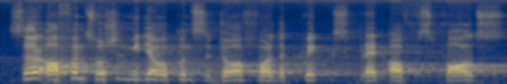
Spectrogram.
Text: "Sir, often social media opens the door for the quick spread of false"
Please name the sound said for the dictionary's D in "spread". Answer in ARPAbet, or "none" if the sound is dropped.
D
